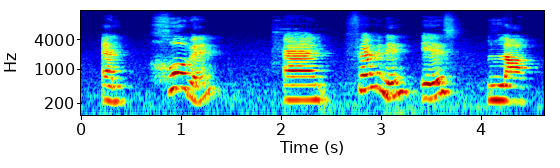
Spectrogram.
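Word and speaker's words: joven: them out but again J is huh okay it's the heavy H sound so it's and haben and feminine is LA haben okay so these words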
